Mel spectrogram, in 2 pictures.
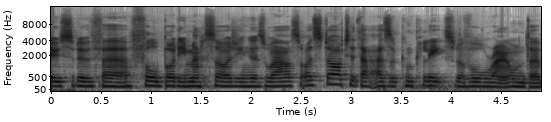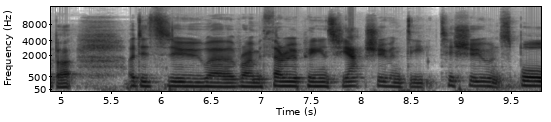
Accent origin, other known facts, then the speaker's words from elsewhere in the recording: Midlands, United Kingdom; accent: Midlands; God, my Midlands accent really came in there.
